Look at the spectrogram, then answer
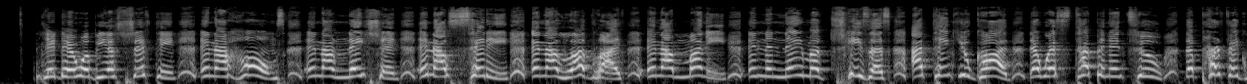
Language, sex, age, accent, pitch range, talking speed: English, female, 30-49, American, 355-400 Hz, 180 wpm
